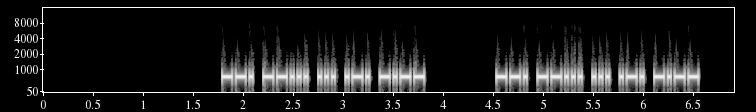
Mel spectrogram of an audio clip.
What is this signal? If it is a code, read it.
Morse code, heard as a keyed tone, about 34 wpm, 700 Hz. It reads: G7SRY G7SRY
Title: DXCC-100 Call Signs - 5 Characters - Repeated 2x - 35wpm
